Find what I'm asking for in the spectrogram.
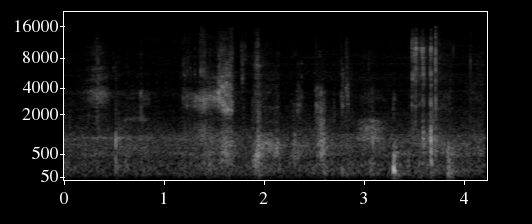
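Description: Someone bites and chews a king prawn with its shell on, giving close, crisp crunches and cracking snaps in short irregular bursts near the mouth.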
